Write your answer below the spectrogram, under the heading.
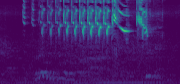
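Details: Trained caged Saffron finch singing a quick run of bright, high chips at about eight notes a second, then a slurred downward note, with soft low cooing underneath.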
